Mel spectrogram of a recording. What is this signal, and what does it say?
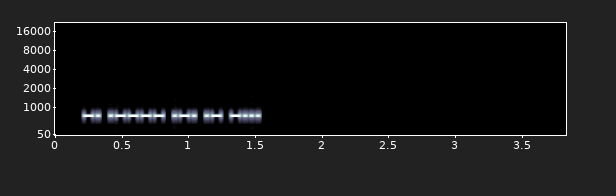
Morse code, heard as a keyed tone, about 51 wpm, 700 Hz. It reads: N1RAB
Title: USA Call Signs - 5 Characters - Repeated 2x - 50wpm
